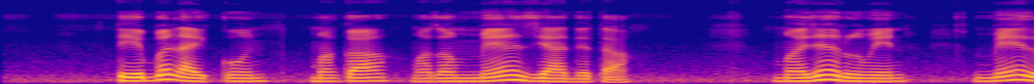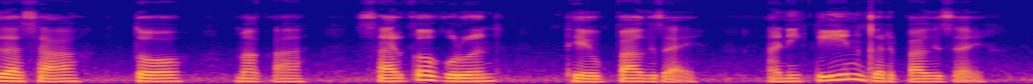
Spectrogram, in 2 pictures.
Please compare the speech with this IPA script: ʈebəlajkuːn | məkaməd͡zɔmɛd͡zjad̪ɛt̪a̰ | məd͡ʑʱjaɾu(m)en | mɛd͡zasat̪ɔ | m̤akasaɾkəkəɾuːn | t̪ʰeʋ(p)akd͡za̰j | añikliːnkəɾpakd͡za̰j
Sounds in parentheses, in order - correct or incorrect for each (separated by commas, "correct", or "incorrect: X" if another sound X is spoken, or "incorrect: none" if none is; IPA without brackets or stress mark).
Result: correct, correct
